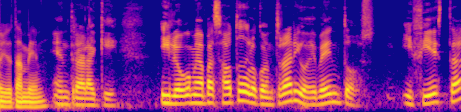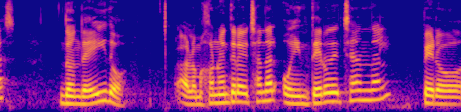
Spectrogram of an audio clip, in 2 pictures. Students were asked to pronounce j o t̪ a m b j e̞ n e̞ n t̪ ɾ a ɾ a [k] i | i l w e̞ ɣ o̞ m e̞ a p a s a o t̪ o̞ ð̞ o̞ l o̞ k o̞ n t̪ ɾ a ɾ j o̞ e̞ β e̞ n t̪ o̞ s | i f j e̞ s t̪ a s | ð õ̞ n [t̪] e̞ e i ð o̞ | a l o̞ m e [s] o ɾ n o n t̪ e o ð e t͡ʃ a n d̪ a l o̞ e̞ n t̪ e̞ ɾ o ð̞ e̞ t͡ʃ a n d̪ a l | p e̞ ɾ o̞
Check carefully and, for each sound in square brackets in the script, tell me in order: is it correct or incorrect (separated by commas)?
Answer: correct, incorrect, incorrect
